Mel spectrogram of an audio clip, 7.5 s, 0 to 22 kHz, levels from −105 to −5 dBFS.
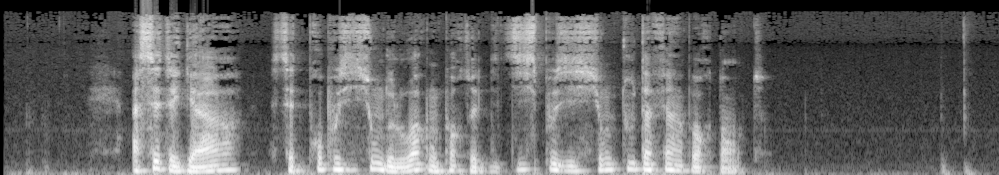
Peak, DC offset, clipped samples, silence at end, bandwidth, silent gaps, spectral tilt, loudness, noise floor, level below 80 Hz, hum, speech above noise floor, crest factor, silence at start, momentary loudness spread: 0 dBFS; under 0.1%; 0.1%; 0.25 s; over 20 kHz; none; -4.5 dB/octave; -12 LUFS; -51 dBFS; -36 dBFS; none; 40 dB; 14 dB; 0.2 s; 11 LU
